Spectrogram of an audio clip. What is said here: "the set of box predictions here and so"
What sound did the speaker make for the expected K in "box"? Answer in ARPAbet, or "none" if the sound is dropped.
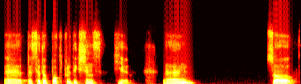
K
